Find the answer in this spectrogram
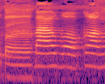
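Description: A young child singing in a high voice: a long held note that ends about half a second in, followed by three short sung notes.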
